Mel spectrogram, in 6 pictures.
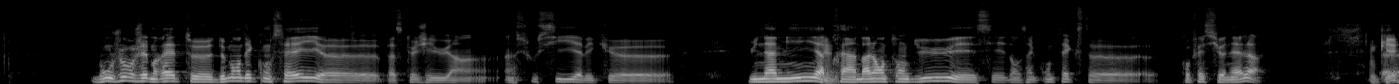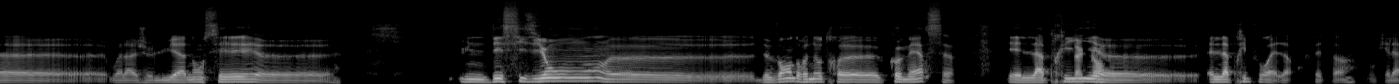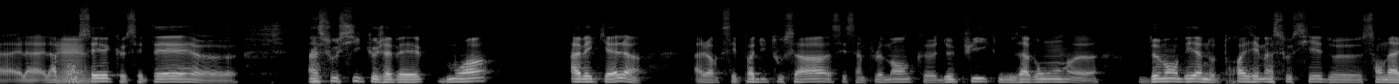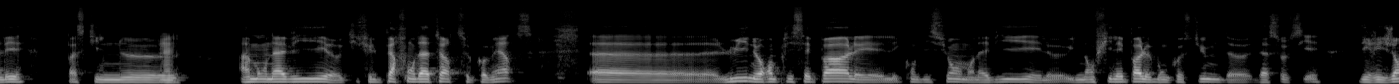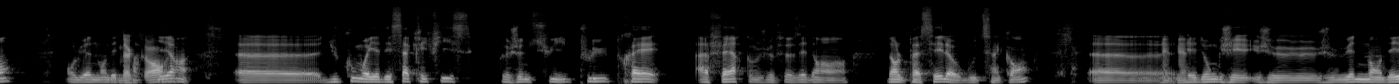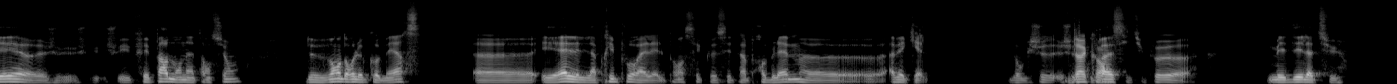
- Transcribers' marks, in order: other background noise; drawn out: "Heu"; drawn out: "heu"; drawn out: "heu"; drawn out: "Heu"
- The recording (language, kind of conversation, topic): French, advice, Comment gérer une dispute avec un ami après un malentendu ?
